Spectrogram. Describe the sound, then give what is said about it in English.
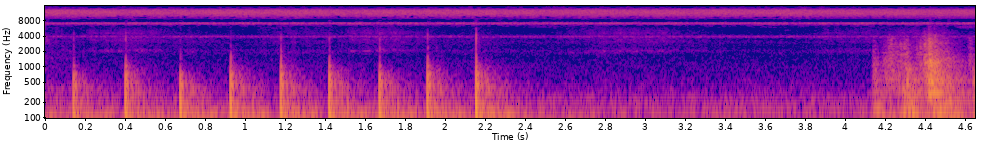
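A man knocks desperately on the familiar door of a house at night, a rapid, insistent run of about nine knocks, evenly spaced and fairly loud, followed by a pause and a faint rustle near the end. “He finally arrives at the familiar door, knocks on it desperately.”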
